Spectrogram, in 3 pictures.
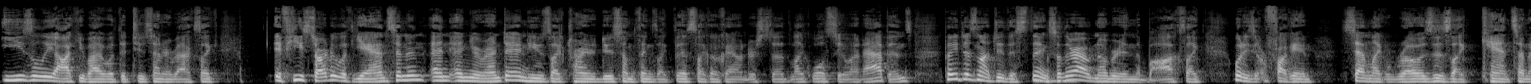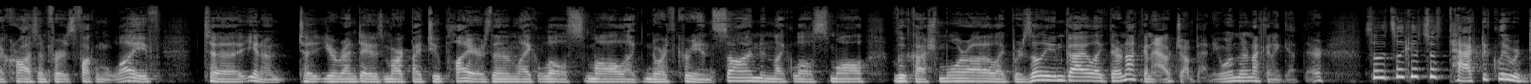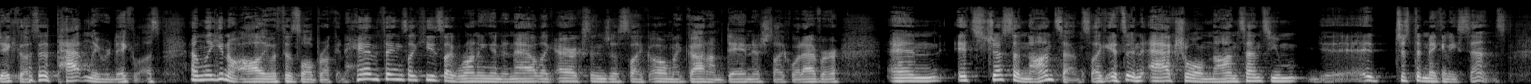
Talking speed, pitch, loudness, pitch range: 210 wpm, 135 Hz, -21 LUFS, 125-165 Hz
